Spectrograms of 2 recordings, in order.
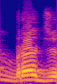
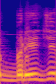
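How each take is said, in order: First: ब्रज said slowly with a short a, "braj", no i sound; teacher's slow correct ब्रज; right reading, slow "braj". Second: ब्रिज said with a short i, like English "bridge"; teacher's example of the wrong ब्रिज; wrong reading, "brij". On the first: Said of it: "ये क्या होता है?". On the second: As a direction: show the mistaken ब्रिज. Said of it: "ये ब्रिज नहीं होता". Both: Shown as a demonstration.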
